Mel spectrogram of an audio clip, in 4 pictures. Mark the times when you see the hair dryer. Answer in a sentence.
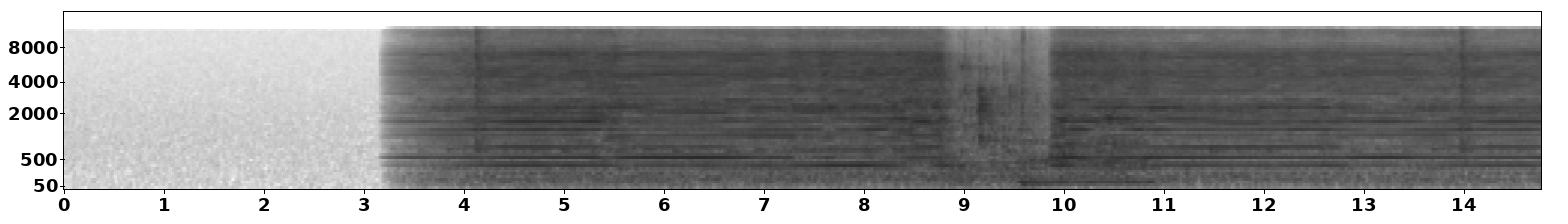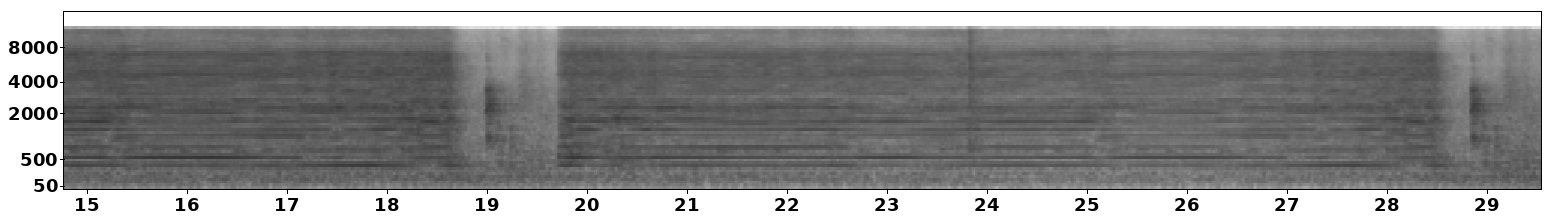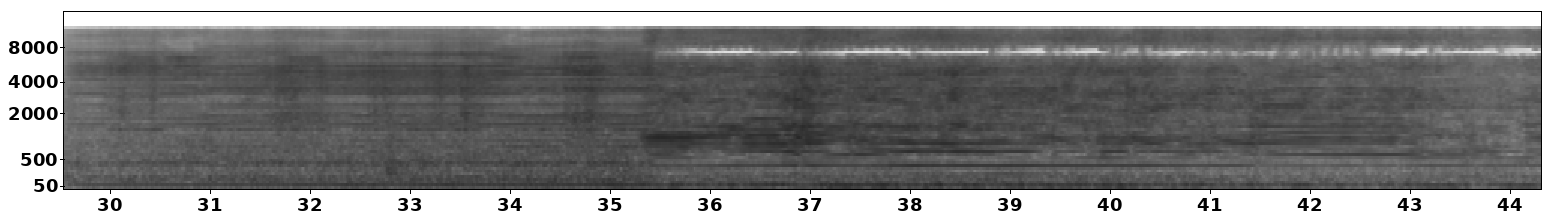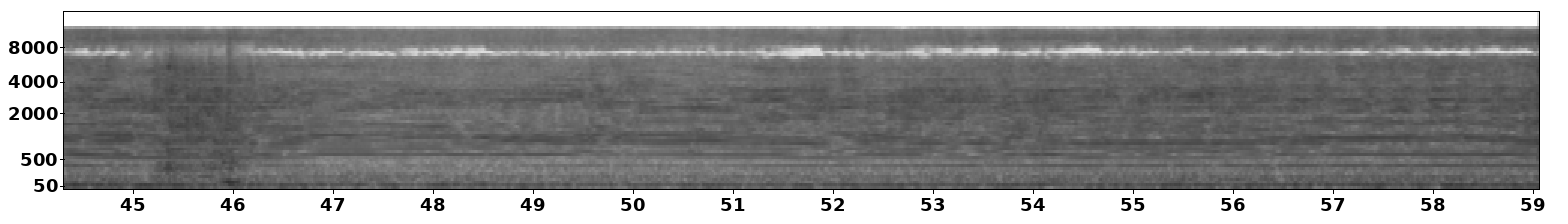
The hair dryer can't be heard in this clip.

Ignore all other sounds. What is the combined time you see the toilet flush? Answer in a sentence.
You can hear the toilet flush for 3 seconds altogether.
